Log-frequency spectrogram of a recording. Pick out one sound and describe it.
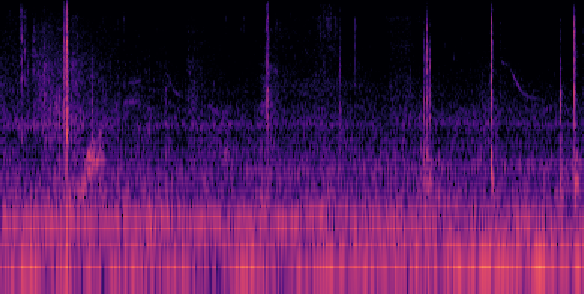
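A fishing reel clicks and whirs as line is wound in.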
